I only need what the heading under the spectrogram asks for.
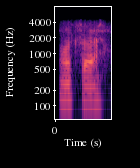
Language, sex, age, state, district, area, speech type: Odia, male, 18-30, Odisha, Nabarangpur, urban, conversation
